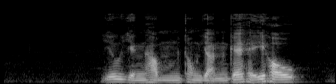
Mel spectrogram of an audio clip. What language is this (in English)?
Cantonese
